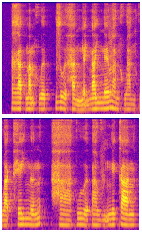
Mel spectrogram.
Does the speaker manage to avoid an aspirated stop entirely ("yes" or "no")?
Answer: yes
